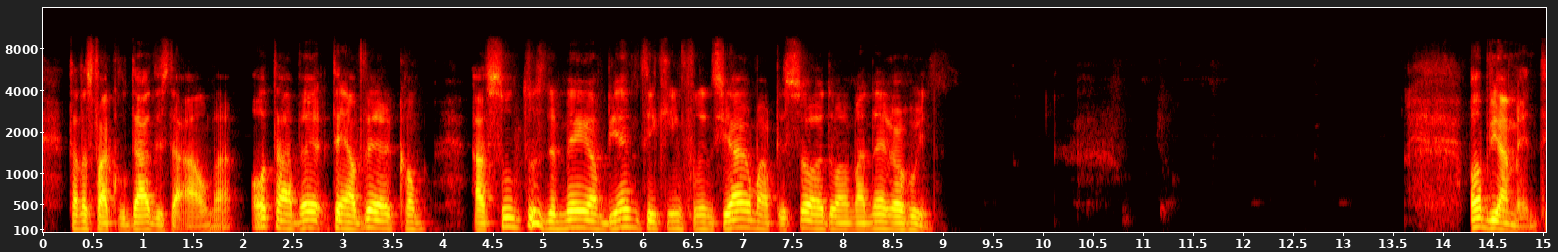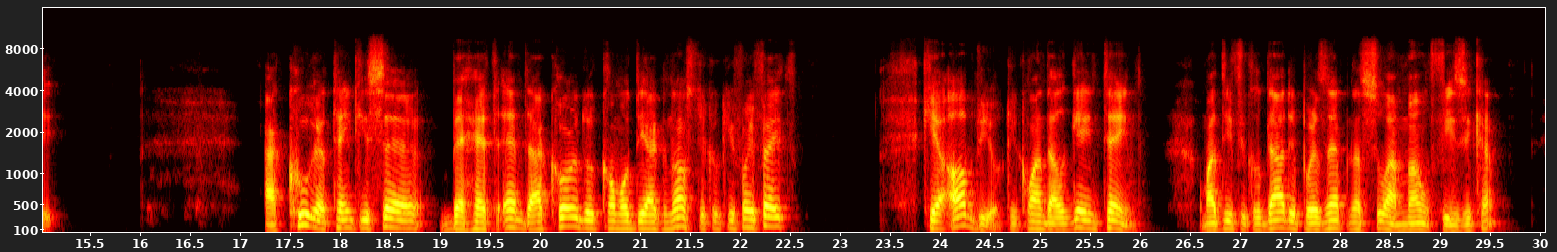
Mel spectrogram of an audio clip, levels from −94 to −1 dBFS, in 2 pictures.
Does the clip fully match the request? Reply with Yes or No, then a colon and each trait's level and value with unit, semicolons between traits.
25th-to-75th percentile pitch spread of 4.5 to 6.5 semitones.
No: average, 3.9 semitones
